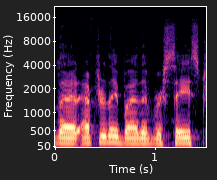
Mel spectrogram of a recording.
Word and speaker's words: Versace: No, because the next scene is them going to buy the Versace dress. – Yeah. – And it's revealed. – It's pronounced Versace. Sorry.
